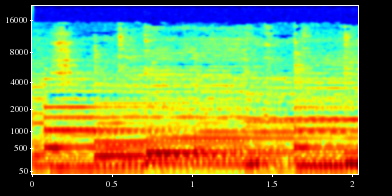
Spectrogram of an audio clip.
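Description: Background music of held chords, the notes changing every half second or so.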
